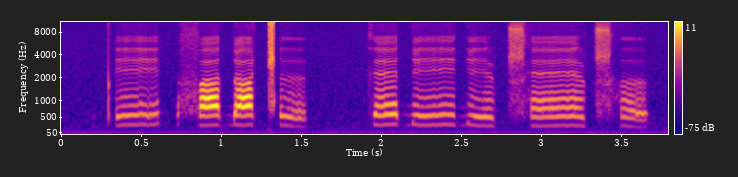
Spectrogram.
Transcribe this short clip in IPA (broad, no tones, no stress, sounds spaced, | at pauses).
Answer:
pʼ e | f a ɗ a ǁ ɘ | k ɛ ɗ eː ɠ eː ʈ͡ʂʰ ɛː ʈ͡ʂʰ ə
